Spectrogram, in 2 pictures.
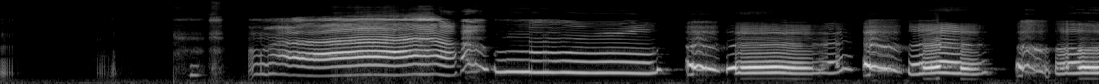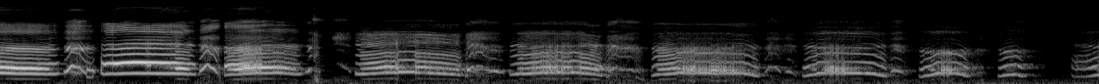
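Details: Sick infant with swollen eyes, fever, runny nose and cough: loud, sustained crying in repeated wails separated by breaths, becoming shorter and whimpering toward the end.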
